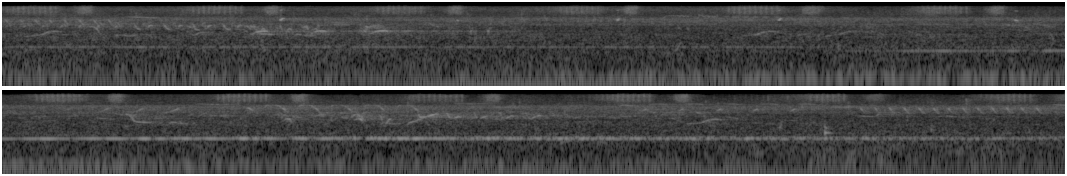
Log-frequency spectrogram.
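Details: A large predatory bush cricket (Saga sp., Tettigoniidae) sings in high, rasping pulsed bursts, with a steady droning tone and bird chirps underneath.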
